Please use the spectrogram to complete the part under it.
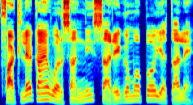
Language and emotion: Goan Konkani, neutral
